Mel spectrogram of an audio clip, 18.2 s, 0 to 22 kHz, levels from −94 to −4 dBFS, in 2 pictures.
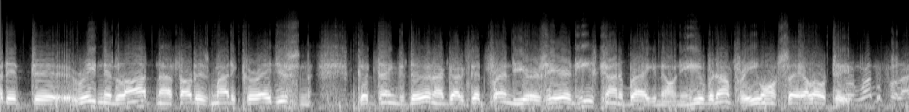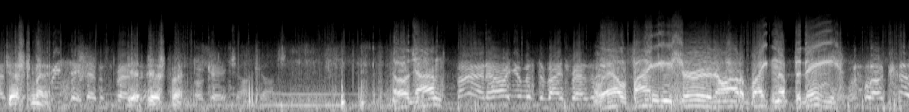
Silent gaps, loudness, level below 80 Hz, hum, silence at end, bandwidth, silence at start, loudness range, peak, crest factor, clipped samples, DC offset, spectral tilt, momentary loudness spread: none; -15 LUFS; -42 dBFS; none; 0 s; 7 kHz; 0 s; 8 LU; 0 dBFS; 14 dB; under 0.1%; under 0.1%; -8 dB/octave; 13 LU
